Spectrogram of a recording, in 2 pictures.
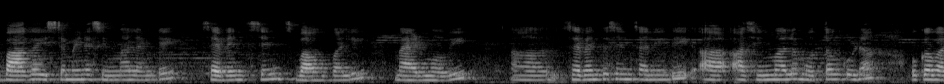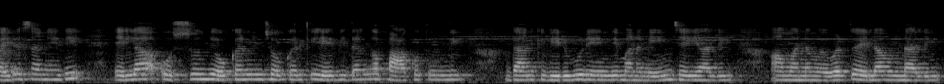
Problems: constant background noise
